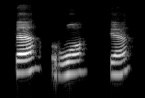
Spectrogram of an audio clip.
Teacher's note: तरोका रो को मोटा पढ़ना है।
